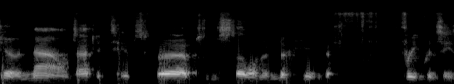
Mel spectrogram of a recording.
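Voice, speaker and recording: A man with a Cockney accent walks through a product demo in an unscripted, halting way, full of restarts and fillers. His voice sits very low and has a husky edge. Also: a little mellow, low-quality recording. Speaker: presenter.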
